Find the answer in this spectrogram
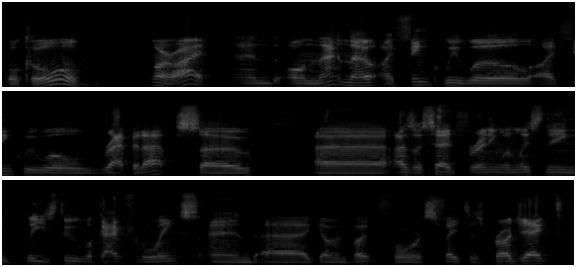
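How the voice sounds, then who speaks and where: A man's voice: mid-range voice, steady tone, unhurried, dry recording. A young man hosting a podcast, telling a story in a loose, rambling way. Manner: storytelling, many restarts and fillers. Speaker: podcast host. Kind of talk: casual podcast chat.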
